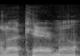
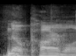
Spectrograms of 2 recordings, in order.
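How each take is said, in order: First: Caramel said as CARE-a-mel, three syllables. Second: Caramel said as CAR-mel, two syllables; caramel clipped to CAR-mel. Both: Shown as a demonstration. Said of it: "Two syllables, not three".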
